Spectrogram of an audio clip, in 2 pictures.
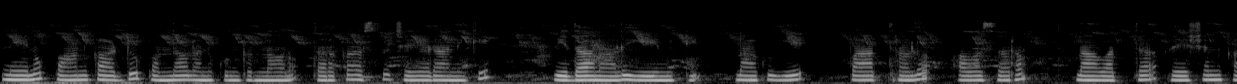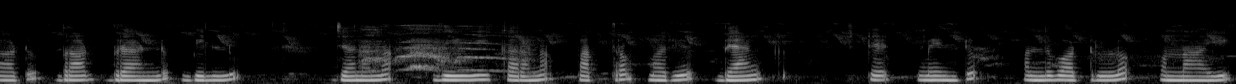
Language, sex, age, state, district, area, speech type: Telugu, female, 30-45, Andhra Pradesh, Krishna, rural, read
